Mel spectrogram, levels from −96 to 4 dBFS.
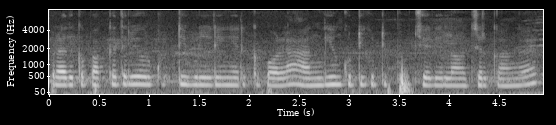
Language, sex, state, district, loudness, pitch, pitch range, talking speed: Tamil, female, Tamil Nadu, Kanyakumari, -22 LUFS, 230 Hz, 220-245 Hz, 170 wpm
